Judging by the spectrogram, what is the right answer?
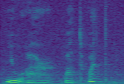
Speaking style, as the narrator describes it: he whispered

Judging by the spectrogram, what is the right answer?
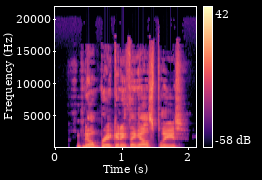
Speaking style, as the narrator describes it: he chuckled

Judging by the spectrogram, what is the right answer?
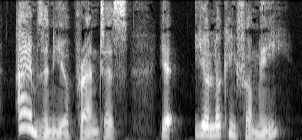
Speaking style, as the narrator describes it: The unicorn laughed briefly

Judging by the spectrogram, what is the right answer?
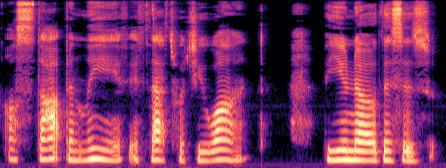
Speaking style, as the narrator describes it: he whispered

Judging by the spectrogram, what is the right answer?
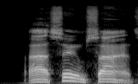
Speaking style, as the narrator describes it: I said flatly

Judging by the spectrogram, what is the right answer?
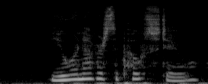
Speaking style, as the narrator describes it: he answered, and his voice was almost as she remembered, though the growl of the wolf was still there inside it

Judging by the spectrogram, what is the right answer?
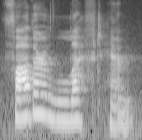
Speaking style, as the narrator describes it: Meg cried

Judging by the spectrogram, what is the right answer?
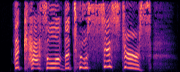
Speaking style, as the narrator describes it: Rainbow Dash exclaimed

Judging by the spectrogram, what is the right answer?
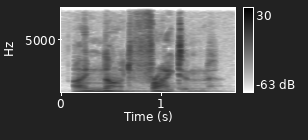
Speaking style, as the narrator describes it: Celestia said firmly

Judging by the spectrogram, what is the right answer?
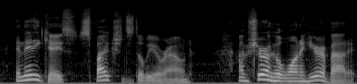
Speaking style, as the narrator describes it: she giggled

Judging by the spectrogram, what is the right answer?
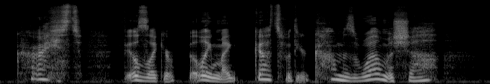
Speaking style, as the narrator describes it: Steph gasped

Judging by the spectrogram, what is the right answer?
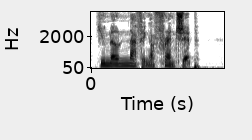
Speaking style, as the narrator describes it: Pyre growled

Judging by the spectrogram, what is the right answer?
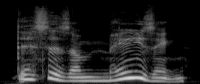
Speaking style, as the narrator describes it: he exclaimed

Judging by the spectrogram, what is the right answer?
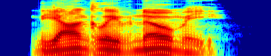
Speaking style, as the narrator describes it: he growled despondently

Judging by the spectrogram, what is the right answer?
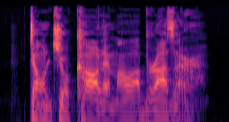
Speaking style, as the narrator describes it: Tirado thundered

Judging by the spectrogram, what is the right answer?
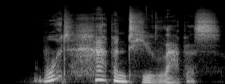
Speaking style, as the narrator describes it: Octavia asked gently

